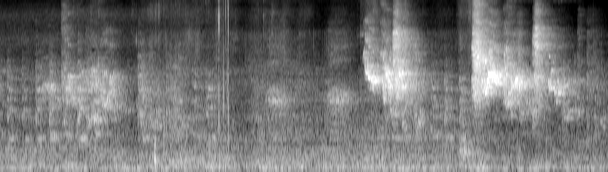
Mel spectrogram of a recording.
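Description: Budgerigars chirp and chatter in quick, bright, scratchy bursts.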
